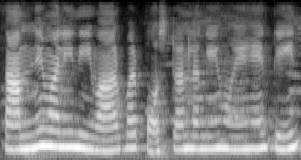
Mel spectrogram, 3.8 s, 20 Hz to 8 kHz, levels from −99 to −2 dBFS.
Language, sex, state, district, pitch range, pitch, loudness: Hindi, female, Madhya Pradesh, Bhopal, 235-265 Hz, 245 Hz, -11 LUFS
